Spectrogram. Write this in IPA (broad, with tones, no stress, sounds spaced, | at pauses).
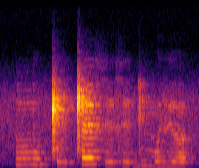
lː u˦ ǁ ɪː˨ ǁ ɛ˦ x ɪ˨ x ɪː˨ ɡ i˦ m ʊ˦ vʲ əː˦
